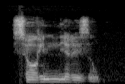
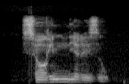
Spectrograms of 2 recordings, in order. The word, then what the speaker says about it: sans rime ni raison: Now, please, you need to listen to how French people pronounce it. When you see this spelled out, do you think this is what it's supposed to sound like? – Sans rime ni raison.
